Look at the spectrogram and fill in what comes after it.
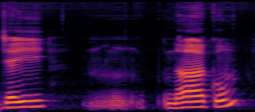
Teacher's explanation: کھڑا زبر ہے تو یہاں پہ ہم اس کو تھوڑا لمبا بھی کر رہے ہیں 2 حرکات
